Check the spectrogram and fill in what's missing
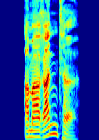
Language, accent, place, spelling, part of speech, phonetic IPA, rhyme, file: German, Germany, Berlin, Amarante, noun, [amaˈʁantə], -antə, De-Amarante.ogg
- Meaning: nominative/accusative/genitive plural of Amarant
